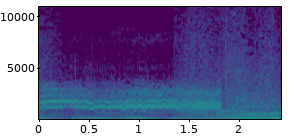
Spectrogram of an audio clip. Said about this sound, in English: Those wretches screams are getting really annoying.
